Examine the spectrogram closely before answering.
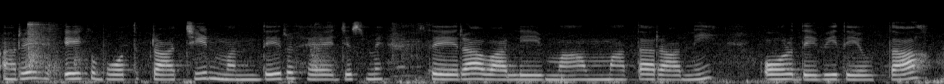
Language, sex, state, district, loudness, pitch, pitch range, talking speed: Hindi, female, Maharashtra, Sindhudurg, -23 LUFS, 230 Hz, 220-245 Hz, 80 wpm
